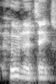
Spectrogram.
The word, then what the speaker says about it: Hoonatics: I prudently informed the researcher that it's Hoonatics rhymes with lunatics, not fanatics, right?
